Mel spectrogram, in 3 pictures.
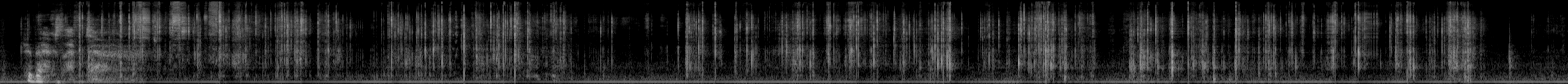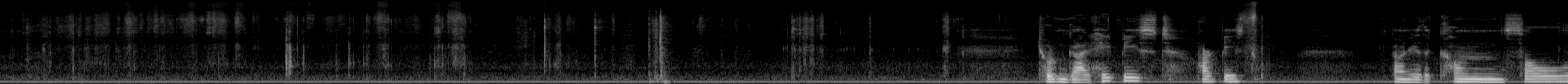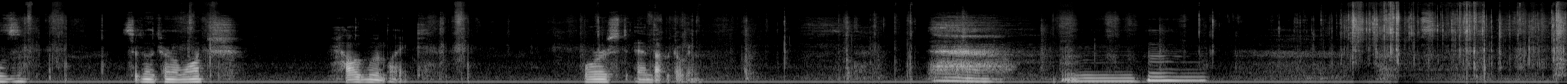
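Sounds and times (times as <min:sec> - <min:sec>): low electrical hum: 0:00.0 - 0:47.0
wrapper tearing and crinkling: 0:00.3 - 0:17.3, 0:43.4 - 0:47.0.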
